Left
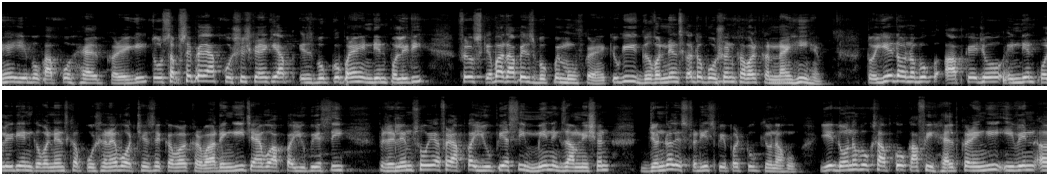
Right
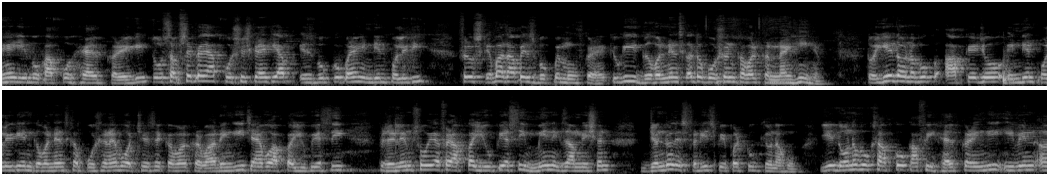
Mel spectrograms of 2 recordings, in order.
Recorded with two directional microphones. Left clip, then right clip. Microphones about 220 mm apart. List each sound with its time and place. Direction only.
0.0 s speech: 50° left (ahead or behind)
